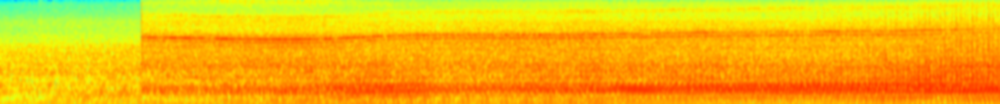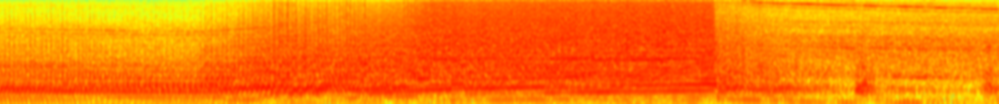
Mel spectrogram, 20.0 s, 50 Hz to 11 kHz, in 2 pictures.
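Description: Turbocharged 2.5-litre EJ257 flat-four in a Subaru Forester running on a rolling-road dyno. It holds steady revs with a faint high whine, then about twelve seconds in pulls hard, revs climbing under a loud rushing noise, and lifts off about five seconds later with the revs falling away.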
